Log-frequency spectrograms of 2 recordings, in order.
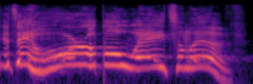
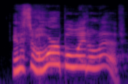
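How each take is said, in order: First: Loud, drawn-out HORRIBLE, high all through; emphatic repeat. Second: Said in the usual way. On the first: Real, not acted. Preacher pressing the congregation to agree, HORRIBLE stretched out loud. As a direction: stretch HORRIBLE wide and slow, driving it home.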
